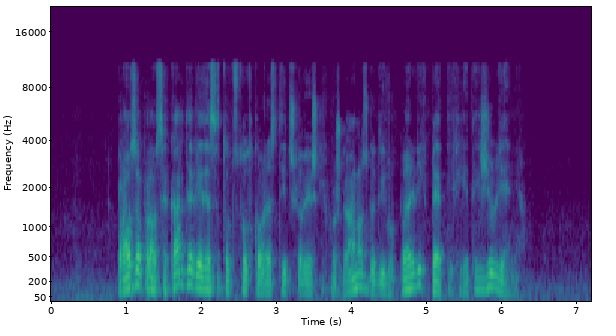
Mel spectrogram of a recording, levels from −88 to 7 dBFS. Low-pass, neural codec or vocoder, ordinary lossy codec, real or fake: 10.8 kHz; codec, 24 kHz, 3 kbps, HILCodec; none; fake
